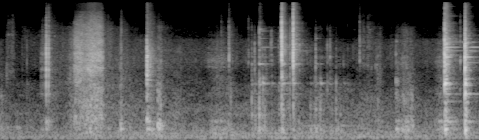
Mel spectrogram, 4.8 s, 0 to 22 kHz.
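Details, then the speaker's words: Torque wrench test set low (about 40, then 60, 80 ft-lb) while installing rear sprocket on 24,000-mile Honda Rebel 1100 DCT: sharp metallic double clicks, breaks over cleanly at set torque; wrench working properly. "And I'm going to test it to make sure that my tool is working as it's supposed to, so that we don't over torque it and risk damaging."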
